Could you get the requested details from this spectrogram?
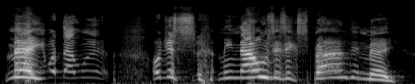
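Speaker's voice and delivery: very loud, shrill, high put-on voice. Impression of McGregor mistaking bicarbonate of soda for Coke, McGregor impression. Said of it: "McGregor confusing Aspinall's bicarbonate of soda for Coke".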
